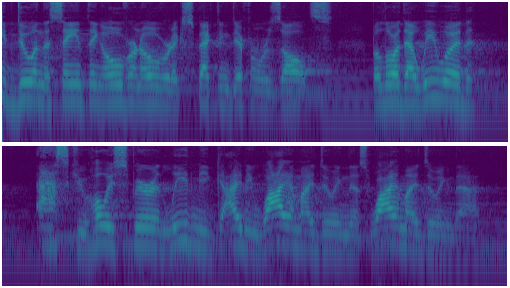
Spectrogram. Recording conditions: large echoing room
